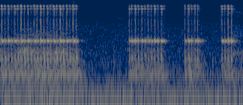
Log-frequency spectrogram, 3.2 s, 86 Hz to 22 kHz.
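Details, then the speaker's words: FMS FW 190 RC plane on a Spektrum DX7S: a high, thin electronic tone in stuttering clicking bursts while the motor never spools up and only twitches; bad motor or ESC suspected, not confirmed. "here's the motor when I try to spool it up hear it clicking in"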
